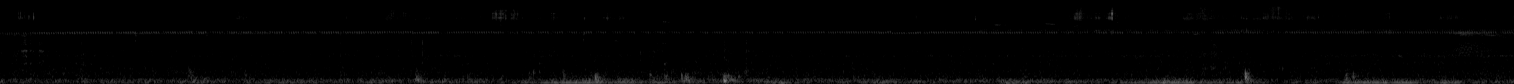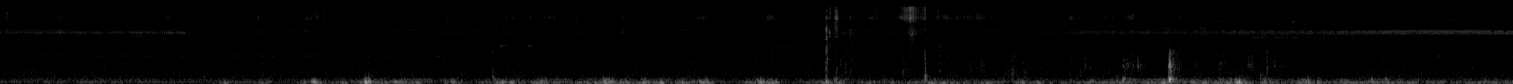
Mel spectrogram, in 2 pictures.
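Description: Faint, steady, high-pitched insect chorus, typical of crickets. In the second half it is joined by low, irregular rumbling and a few sharp knocks.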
